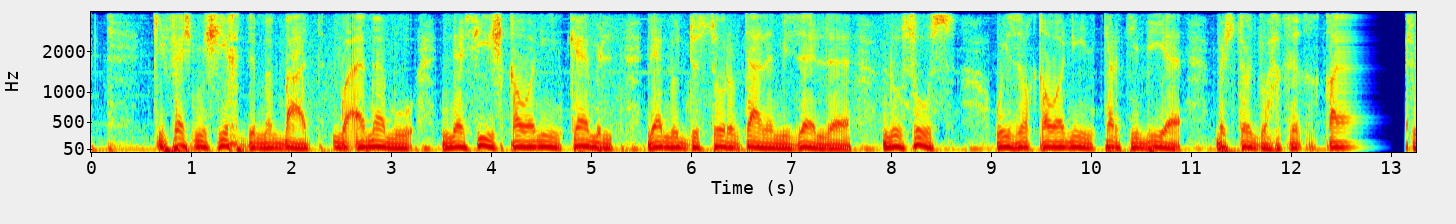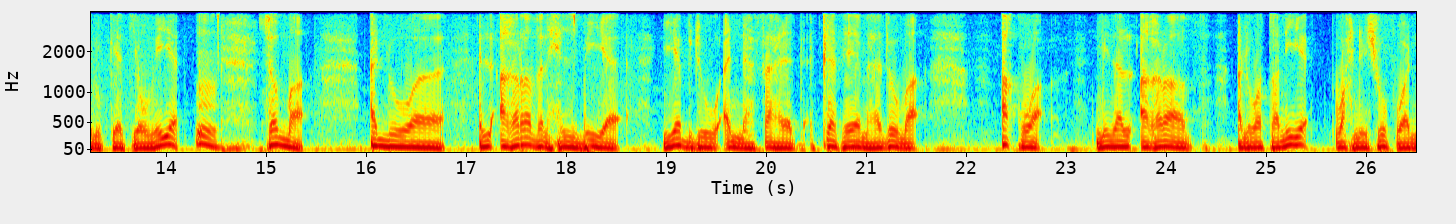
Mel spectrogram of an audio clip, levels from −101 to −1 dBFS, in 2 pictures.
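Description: From 0.0 to 18.76 s a steady tick runs under the sound, repeating every 102.4 ms, about ten times a second, at around 35 dB below the signal. This is Wi-Fi interference: a nearby radio's beacon bursts are being rectified by the audio circuit.

At 12.46 s the sound gives way to a fading, buzzy continuation of itself, followed by about 0.27 s of silence before audio resumes at 13.18 s. Roughly 0.4 s of material never returns. The likely cause is a long network dropout, with the receiver concealing the gap.

From 13.25 to 16.37 s the audio runs about 9% fast with unchanged pitch and sounds hurried. This is a jitter buffer speed-up: after the outage added roughly 0.3 s of delay, the receiver repeatedly removed pitch-period-length slices, about 0.3 s in total, to catch up. Throughout the clip, nothing is present above 4 kHz, which fits narrowband G.711 mu-law at 64 kbps.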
